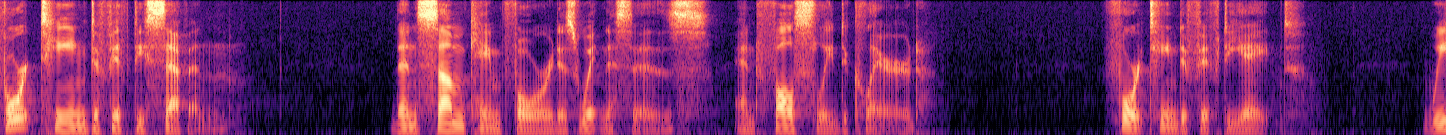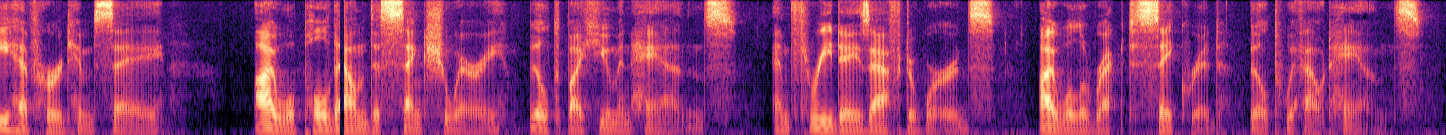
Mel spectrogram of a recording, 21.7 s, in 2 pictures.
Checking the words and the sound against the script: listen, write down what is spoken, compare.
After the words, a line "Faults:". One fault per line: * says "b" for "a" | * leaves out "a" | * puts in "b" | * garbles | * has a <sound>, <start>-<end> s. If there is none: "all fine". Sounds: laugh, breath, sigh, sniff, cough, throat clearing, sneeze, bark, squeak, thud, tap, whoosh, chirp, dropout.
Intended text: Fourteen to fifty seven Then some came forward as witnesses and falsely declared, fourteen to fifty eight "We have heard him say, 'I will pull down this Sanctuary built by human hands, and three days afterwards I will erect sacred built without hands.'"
Fourteen to fifty seven Then some came forward as witnesses and falsely declared, fourteen to fifty eight "We have heard him say, 'I will pull down this Sanctuary built by human hands, and three days afterwards I will erect sacred built without hands.'"
Faults:
* has a dropout, 13.4-13.4 s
